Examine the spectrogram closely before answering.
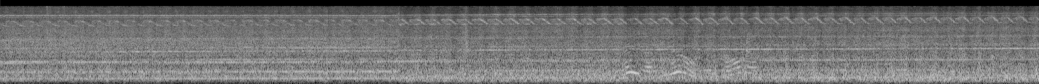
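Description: Helicopter rotor blades thrum in a steady beat.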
